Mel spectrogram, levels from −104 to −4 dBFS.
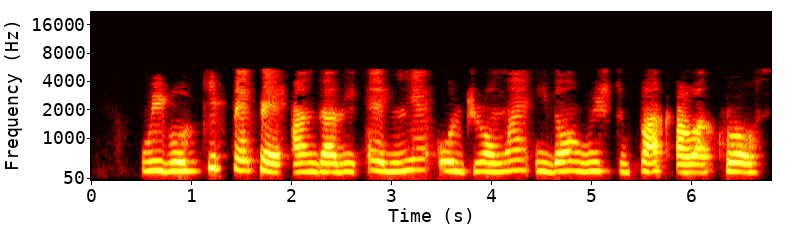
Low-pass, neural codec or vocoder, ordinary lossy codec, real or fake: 5.4 kHz; codec, 44.1 kHz, 2.6 kbps, DAC; MP3, 32 kbps; fake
